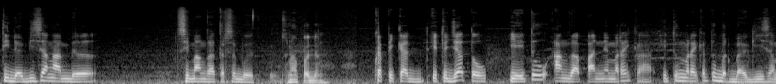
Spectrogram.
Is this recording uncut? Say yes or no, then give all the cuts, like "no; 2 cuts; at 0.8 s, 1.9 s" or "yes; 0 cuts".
no; 2 cuts; at 3.6 s, 4.9 s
